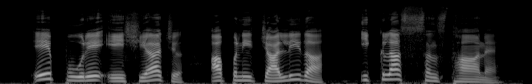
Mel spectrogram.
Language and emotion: Dogri, neutral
